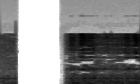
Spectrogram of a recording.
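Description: A bird rustles in dry nest straw.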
